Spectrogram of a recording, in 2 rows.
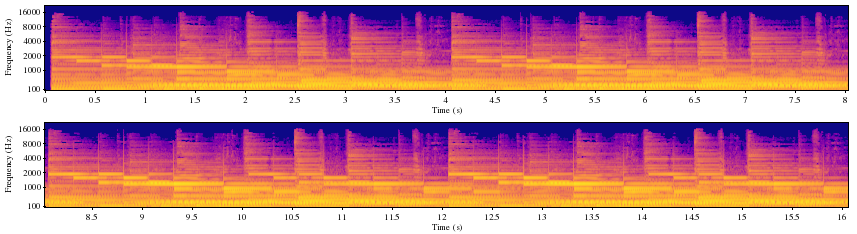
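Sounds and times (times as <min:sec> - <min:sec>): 
losing theme music: 0:00.1 - 0:16.0.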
